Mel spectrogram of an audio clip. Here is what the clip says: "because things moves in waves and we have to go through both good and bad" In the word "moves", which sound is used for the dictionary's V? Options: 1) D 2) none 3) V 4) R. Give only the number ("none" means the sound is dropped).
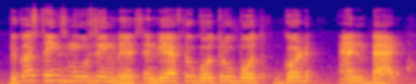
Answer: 3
